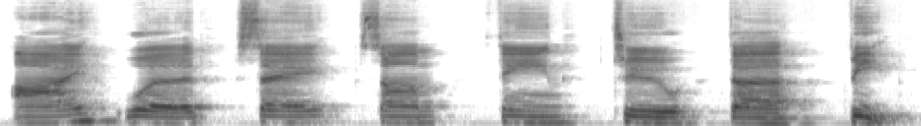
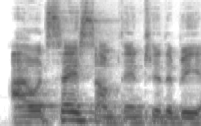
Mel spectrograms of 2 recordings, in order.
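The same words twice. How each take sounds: First: Every word takes the same steady amount of time. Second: Some words are quicker and some words are slower. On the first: The speaker calls it wrong. "if I were to talk like a robot" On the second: The speaker calls it right. "that's how we would normally say it"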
